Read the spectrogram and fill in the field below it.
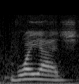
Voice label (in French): "voyage", French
